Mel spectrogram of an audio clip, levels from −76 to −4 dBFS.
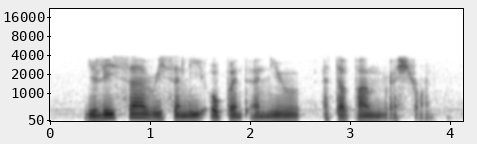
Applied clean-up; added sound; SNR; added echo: none; none; none; none.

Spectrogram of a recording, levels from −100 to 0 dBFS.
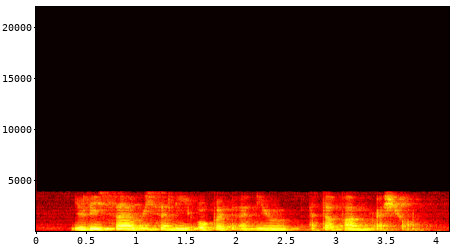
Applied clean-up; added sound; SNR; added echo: none; none; none; reverberation time 0.9 s.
